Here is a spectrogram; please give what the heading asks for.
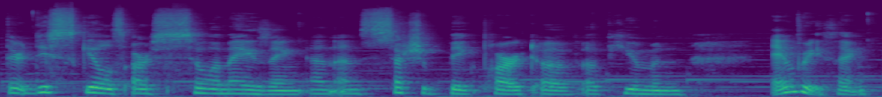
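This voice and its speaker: A woman's voice: deep voice, unhurried, faint music behind. A woman from Norway, chatting casually and enthusiastically as a livestream host, in a thoughtful, rambling way. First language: Norwegian. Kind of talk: casual chat, reading and answering live comments.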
